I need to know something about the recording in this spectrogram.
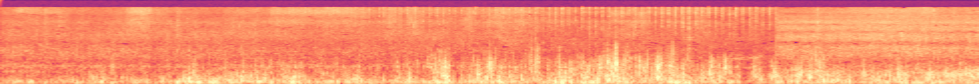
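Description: Wind buffeting the microphone in irregular gusts, a low rumble that grows stronger after about the first second.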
